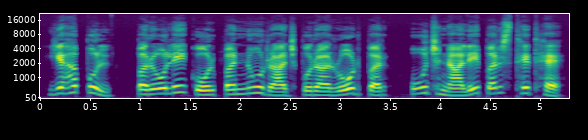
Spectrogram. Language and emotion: Hindi, neutral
